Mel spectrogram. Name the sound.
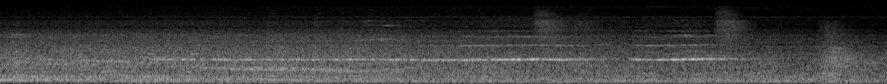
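metro train running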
